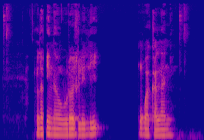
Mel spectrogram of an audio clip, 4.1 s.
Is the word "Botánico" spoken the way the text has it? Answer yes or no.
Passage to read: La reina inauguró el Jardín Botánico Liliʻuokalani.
no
